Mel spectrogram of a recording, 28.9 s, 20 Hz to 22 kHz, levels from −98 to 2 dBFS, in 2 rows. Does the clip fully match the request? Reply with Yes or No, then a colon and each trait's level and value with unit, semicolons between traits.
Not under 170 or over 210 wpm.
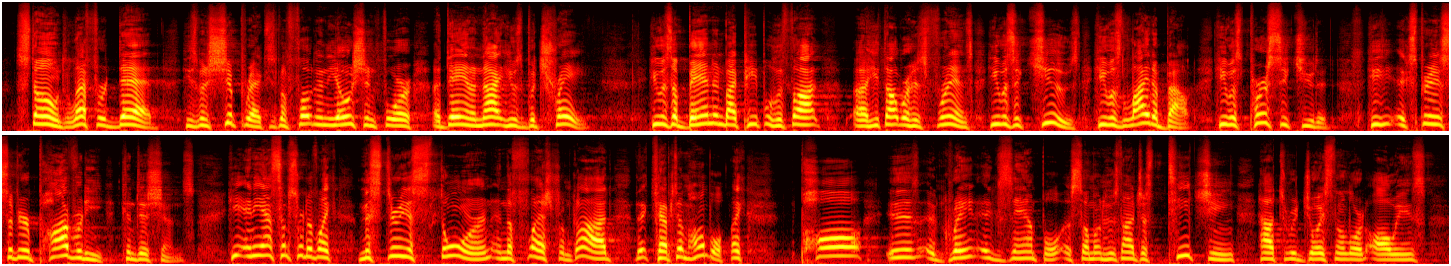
Yes: average, 185 wpm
